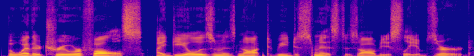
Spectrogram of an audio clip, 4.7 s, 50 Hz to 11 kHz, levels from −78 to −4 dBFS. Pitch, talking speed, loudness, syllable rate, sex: 85 Hz, 175 wpm, -21 LUFS, 5.1 syllables/s, male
